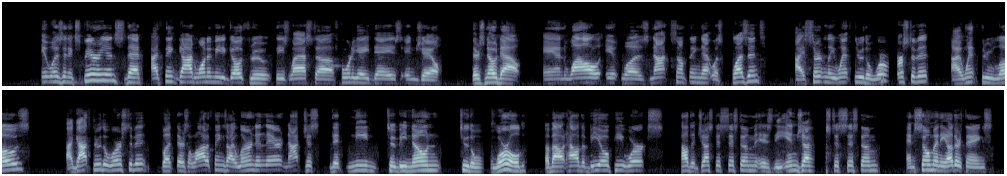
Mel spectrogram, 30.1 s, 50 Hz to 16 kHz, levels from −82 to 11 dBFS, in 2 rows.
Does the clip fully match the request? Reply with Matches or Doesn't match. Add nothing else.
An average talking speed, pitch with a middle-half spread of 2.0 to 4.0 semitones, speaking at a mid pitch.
Matches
